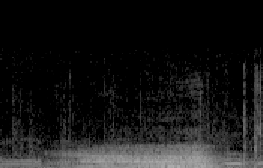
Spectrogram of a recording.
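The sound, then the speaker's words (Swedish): A cow, one of a household's three cows, lets out a long, drawn-out moo that swells in pitch and then sags, fairly loud, with no voices present. “Erik och Malin har tre kor.”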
